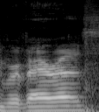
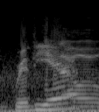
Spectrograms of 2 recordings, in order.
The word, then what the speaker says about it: Riviera: I wanted to say Bu because I was curious if I was going to hear any Riveras. I was curious. Riviera. Yeah, Riviera. I keep saying it wrong.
